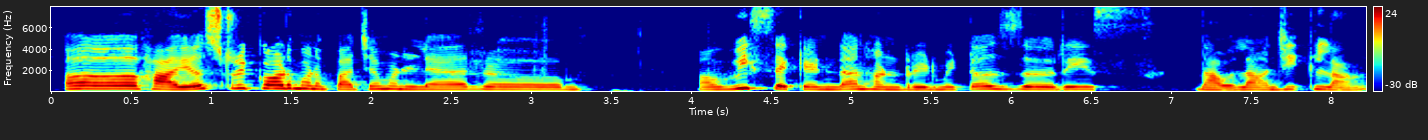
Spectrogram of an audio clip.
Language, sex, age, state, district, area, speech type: Goan Konkani, female, 18-30, Goa, Salcete, urban, spontaneous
